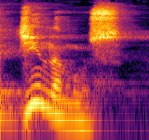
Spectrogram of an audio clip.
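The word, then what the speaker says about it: δύναμις: é traduzida como virtude na língua grega se pronuncia dínamos ele está falando de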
